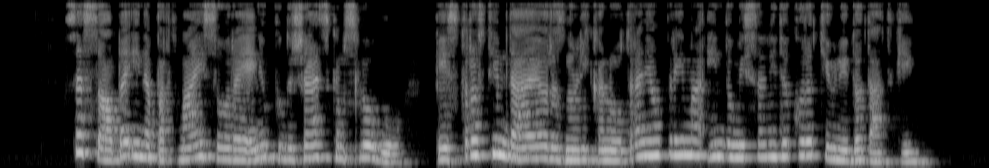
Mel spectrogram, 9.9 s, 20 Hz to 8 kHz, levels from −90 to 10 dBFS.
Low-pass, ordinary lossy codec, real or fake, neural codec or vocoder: 7.2 kHz; none; real; none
